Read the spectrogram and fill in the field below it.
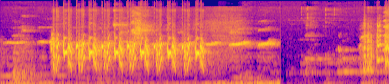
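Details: Uklik-style singing of a yellow-vented bulbul aimed at a rival: a quick rattling series of bubbly notes lasting about a second and a half, then quieter scattered notes and a renewed burst.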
